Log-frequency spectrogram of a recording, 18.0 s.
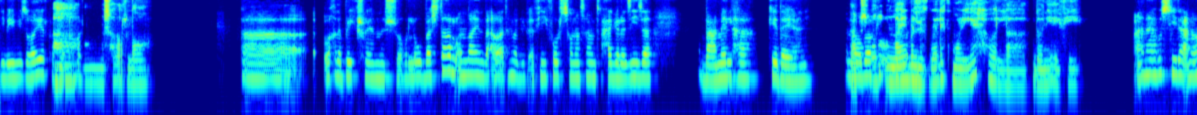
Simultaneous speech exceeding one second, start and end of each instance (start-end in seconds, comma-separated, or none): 12.7-14.2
